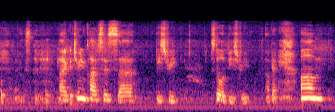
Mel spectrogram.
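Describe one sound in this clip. A woman speaks into a microphone in an echoing room.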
